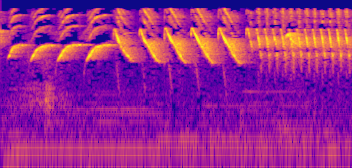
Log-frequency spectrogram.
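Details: Competition canary from Pontianak, West Kalimantan, kept in a cage and fed millet: a series of high, arching whistled sweeps, about four per second, gradually turning into steeper downslurs, then a dense rattling trill.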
